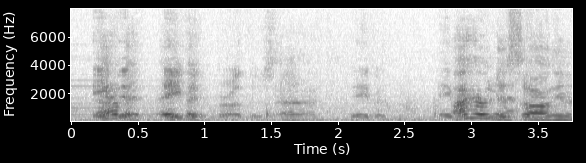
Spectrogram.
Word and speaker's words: Avett Brothers: This is a song, I don't know if you pronounce it, is it Abbott Brothers or Avett Brothers? Avett Brothers.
